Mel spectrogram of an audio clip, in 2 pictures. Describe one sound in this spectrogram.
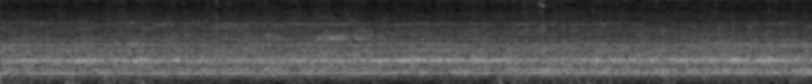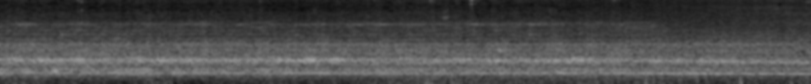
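Wind rumbles against a microphone while riding.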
